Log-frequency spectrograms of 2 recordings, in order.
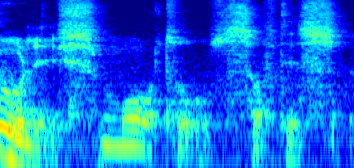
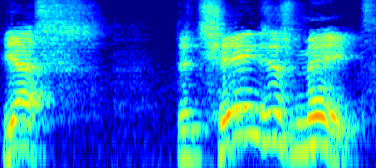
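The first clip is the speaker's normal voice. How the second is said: triumphant; 8 semitones higher, 6 dB louder than usual. Acted. Devil triumphs over renaming.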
